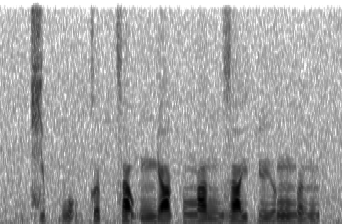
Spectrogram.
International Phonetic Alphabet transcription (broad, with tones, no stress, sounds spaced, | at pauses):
t͡ɕ ə˨˩ p̚ v o̰˧˥ k ə˨˩ t̚ s a̰˧˨ w ɲ a˨˩ k̚ ŋ a˨˩ n z a˧ j ɗ i˨˦ ə̯ ŋ ə˧˩˨ n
